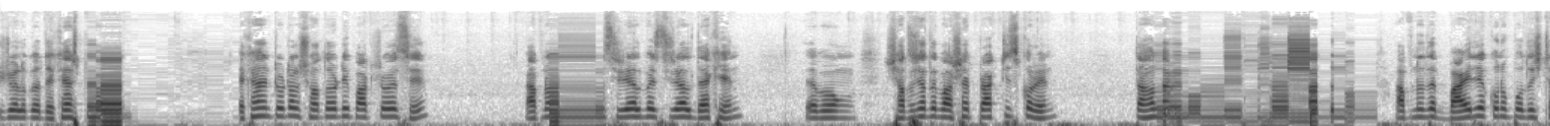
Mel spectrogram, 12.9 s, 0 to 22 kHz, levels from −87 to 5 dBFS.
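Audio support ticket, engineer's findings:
Robotic sound from repeated short buffers at 0.70–1.99 s, 4.58–5.03 s and 9.63–11.46 s: rigid 100 Hz buzz, likely a starved playback buffer looping roughly 10 ms chunks.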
